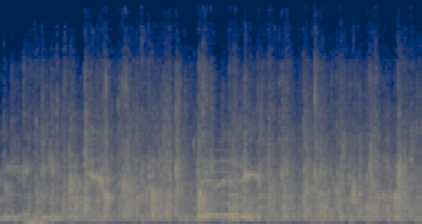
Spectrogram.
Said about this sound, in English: And I don't know what's scarier, the comment itself or the fact that it was met with such fervent applause.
